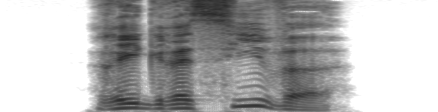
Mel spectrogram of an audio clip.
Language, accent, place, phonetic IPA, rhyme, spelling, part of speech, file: German, Germany, Berlin, [ʁeɡʁɛˈsiːvə], -iːvə, regressive, adjective, De-regressive.ogg
- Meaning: inflection of regressiv: 1. strong/mixed nominative/accusative feminine singular 2. strong nominative/accusative plural 3. weak nominative all-gender singular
